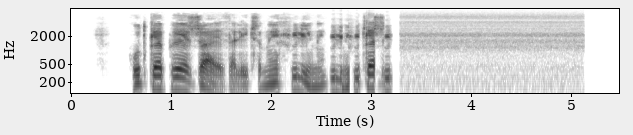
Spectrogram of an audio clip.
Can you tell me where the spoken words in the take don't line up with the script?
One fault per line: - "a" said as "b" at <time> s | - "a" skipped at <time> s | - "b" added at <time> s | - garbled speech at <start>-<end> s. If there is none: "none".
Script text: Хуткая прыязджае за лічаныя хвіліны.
- garbled speech at 2.6-3.2 s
